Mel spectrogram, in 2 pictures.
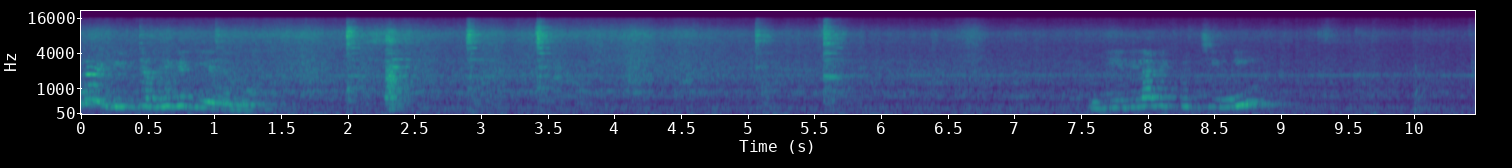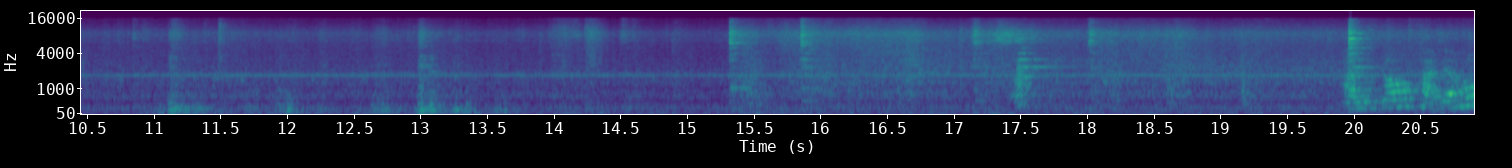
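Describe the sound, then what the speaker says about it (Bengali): Potatoes and onions fry in a pan with a steady sizzle, broken by repeated scraping stirs and occasional utensil clinks; someone talks over it at intervals. "এই আলু পেঁয়াজটা ভাজা ভাজা হয়ে গেলে ডিমটা ভেঙে দিয়ে দেবো।"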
